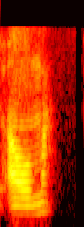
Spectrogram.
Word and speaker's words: Om: It's Om, O-M, Om.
